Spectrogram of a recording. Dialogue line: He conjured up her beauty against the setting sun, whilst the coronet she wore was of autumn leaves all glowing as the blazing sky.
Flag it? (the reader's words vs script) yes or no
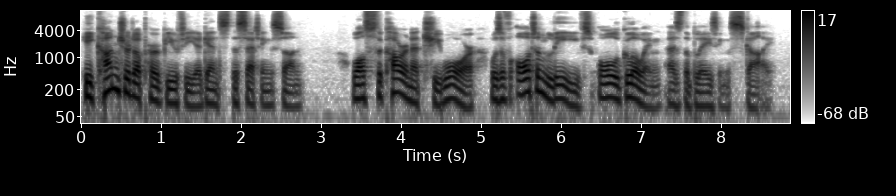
no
